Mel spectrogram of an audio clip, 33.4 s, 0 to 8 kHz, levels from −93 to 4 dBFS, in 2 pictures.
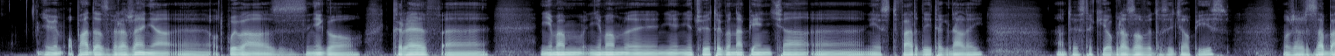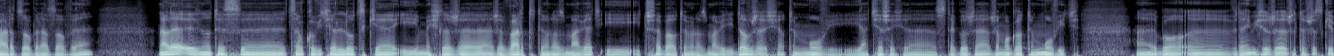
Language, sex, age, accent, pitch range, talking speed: Polish, male, 20-39, native, 80-95 Hz, 150 wpm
